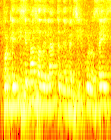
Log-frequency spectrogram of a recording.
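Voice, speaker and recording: A middle-aged Mexican pastor delivers a sermon with insistent emphasis, repeating and restarting his words in a slightly high voice, a little fast. He sounds far from the mic in an echoing hall with steady ambience and slight background noise.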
